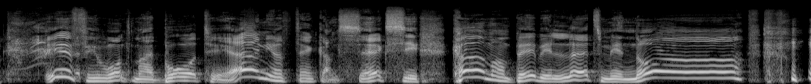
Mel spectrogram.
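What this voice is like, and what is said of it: Poor put-on Scottish accent, singing. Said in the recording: “one of the worst versions, though, that I've ever heard ... It's the best I can do for a Scottish accent.”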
